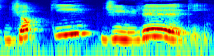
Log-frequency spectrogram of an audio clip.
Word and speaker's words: Joki Ji Ru Gi: All right, so this one is a little bit different than you might have heard it pronounced in class. It's Jokey Ji Ru Gi. All right, so instead of being an oo sound, it's more like a right? It's a very neutral, not open sound.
